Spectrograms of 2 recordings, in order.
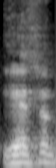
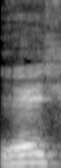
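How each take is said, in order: First: The middle consonant is an s sound. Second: The middle consonant is a sh sound. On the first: "സ" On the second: "സ യേശു അല്ല"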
